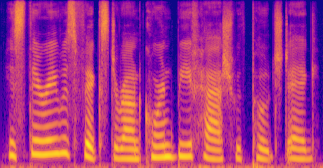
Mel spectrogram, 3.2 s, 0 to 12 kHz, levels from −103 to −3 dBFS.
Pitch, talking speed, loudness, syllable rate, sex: 230 Hz, 205 wpm, -18 LUFS, 5.1 syllables/s, female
